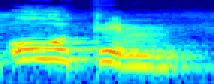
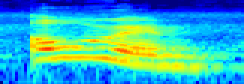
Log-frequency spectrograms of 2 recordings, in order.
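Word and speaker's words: autumn: اوتم، لا اما اسمها اورم اورم. ليه بقى؟ لانه التي بتوين تو فاولز، فلما دايما التي تكون بتوين تو فاولز التي بتتنطق ار ار، وده برضو موجود كتير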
